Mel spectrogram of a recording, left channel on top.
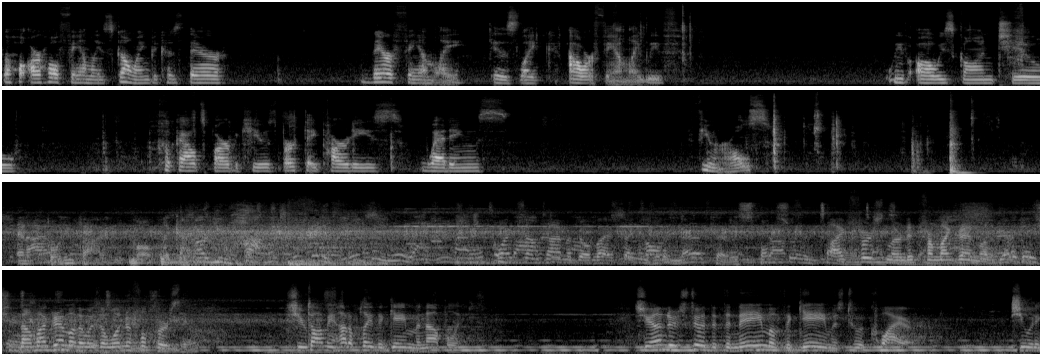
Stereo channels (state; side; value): different; both; correlation 0.00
